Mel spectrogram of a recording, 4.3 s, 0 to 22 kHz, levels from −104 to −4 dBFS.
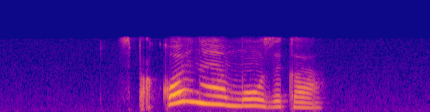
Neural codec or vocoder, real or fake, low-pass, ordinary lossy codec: none; real; 5.4 kHz; Opus, 16 kbps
